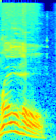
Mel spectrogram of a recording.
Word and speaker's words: Rojo: named the red-tailed friend Rojo the J in the word is pronounced like an H because Rojo is the Spanish word for red get it I yelled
